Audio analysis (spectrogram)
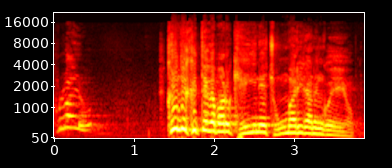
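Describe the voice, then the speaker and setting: A man's voice: high-pitched, animated, moderate pace, darkish tone. A male pastor preaching a sermon, telling stories and acting out quoted voices before building to emphatic appeals. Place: church sanctuary.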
